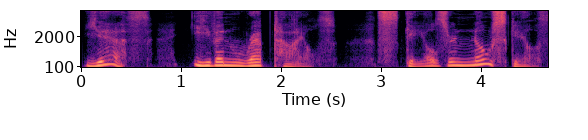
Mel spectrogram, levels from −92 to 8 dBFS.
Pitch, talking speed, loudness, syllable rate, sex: 150 Hz, 90 wpm, -20 LUFS, 3.2 syllables/s, male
